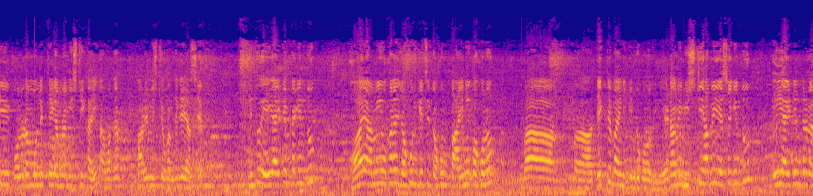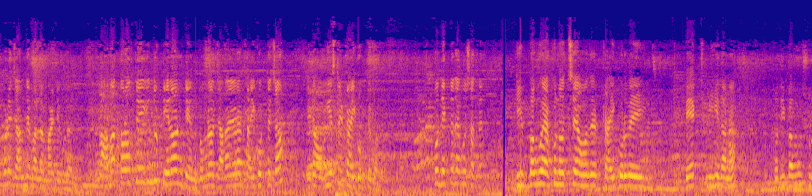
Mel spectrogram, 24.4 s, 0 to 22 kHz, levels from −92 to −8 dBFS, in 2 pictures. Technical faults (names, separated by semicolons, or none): clock drift buffer slips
